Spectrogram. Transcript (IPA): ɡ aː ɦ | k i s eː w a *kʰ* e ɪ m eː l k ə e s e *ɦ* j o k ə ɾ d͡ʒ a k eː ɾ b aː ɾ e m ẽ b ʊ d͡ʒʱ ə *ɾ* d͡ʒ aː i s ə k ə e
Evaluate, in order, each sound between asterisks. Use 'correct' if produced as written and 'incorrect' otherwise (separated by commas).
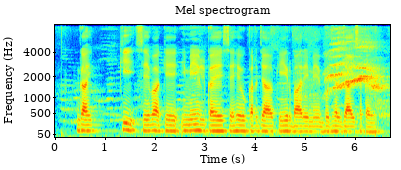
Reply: incorrect, correct, incorrect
